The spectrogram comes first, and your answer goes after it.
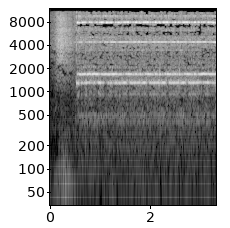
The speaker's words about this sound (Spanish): Levanta ese teléfono.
